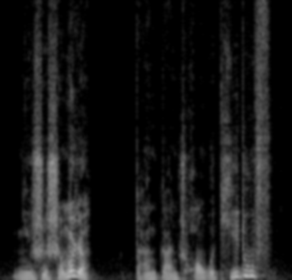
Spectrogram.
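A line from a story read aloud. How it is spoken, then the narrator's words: Fierce, stern soldier. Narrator (Chinese): 一名校尉气势汹汹，厉声道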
